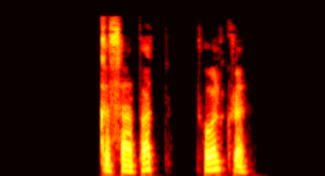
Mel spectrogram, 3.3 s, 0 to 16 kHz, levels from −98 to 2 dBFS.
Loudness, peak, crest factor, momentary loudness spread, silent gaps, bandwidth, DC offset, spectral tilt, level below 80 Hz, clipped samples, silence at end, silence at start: -16 LUFS; 0 dBFS; 20 dB; 10 LU; 1.74-1.97 s; 11.5 kHz; under 0.1%; -4 dB/octave; -56 dBFS; under 0.1%; 0.8 s; 1 s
